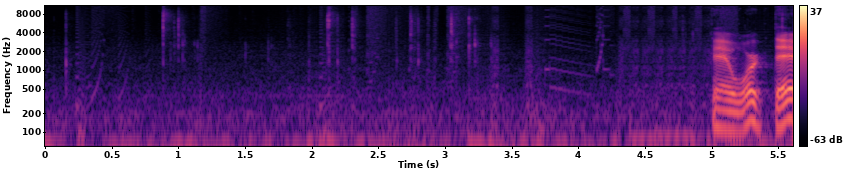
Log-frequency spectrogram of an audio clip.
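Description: Short electronic blips sound as a game character jumps and climbs.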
